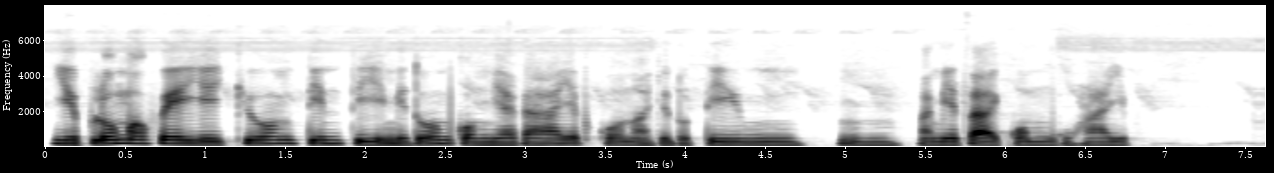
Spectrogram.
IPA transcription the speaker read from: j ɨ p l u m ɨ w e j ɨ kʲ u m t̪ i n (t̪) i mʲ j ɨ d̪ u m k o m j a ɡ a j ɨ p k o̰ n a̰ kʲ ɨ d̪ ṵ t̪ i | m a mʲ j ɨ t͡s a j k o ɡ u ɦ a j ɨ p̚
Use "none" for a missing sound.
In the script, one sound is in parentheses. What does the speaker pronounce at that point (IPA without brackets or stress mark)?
t̪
